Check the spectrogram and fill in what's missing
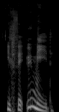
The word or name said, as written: il fait humide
